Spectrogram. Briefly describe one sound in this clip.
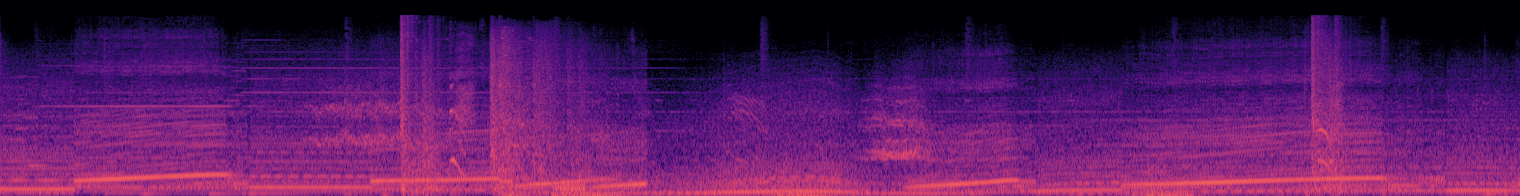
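A racing car engine roars and climbs in pitch through repeated gear shifts.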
